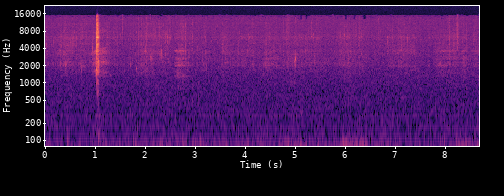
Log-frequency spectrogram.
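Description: Steady low rumble with light lapping of lake water against the shoreline rocks, and one sharp knock about a second in.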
